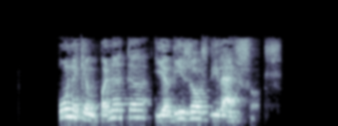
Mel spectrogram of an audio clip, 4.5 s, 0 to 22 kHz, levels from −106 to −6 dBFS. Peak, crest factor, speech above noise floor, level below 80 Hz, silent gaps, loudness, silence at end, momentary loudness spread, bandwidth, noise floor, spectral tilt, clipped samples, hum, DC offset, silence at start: -2 dBFS; 16 dB; over 73 dB; -60 dBFS; 3.48-3.52 s; -17 LUFS; 0.8 s; 19 LU; 7.6 kHz; under -90 dBFS; -5 dB/octave; under 0.1%; none; under 0.1%; 0.8 s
